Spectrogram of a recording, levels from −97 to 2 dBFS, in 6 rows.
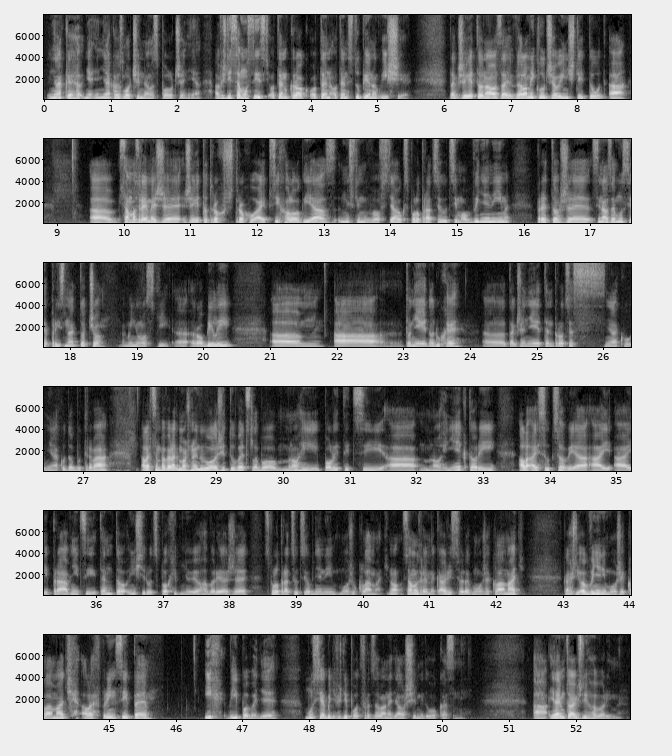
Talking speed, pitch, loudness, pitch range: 140 wpm, 125 Hz, -22 LUFS, 115-135 Hz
